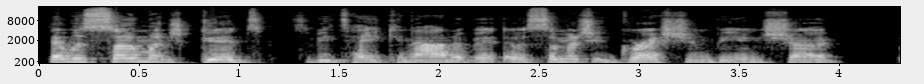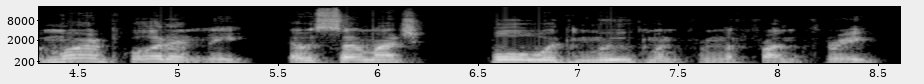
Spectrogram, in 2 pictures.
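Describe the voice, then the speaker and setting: A man hosting a football fan channel, talking casually and directly to viewers in a match analysis, his voice still a little croaky. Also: fairly high pitch, lively intonation, normal speed, few pauses. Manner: chatty, direct, addresses viewers as guys. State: slightly croaky voice. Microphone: desk microphone.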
